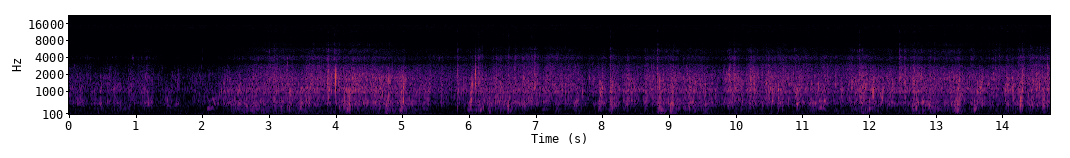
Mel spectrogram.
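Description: A Saint Bernard splashing through shallow lake water in a run of repeated splashes and sloshing, busier from about two seconds in.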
